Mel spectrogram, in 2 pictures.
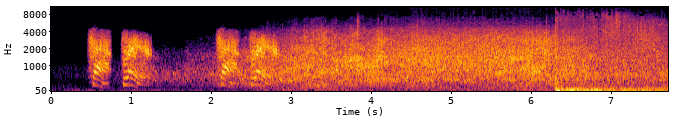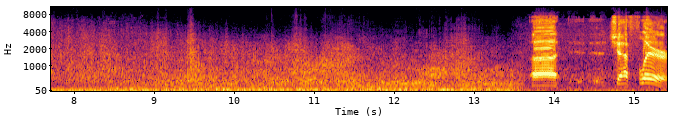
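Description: Bomb dropped from an F-16 in a flight simulator game bursts into a loud, sustained explosive rumble that swells and keeps roaring for several seconds under a voice narrating before and after.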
